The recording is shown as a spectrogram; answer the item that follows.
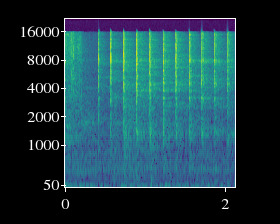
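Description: A wire whisk beating thickened pastry cream in a stainless steel saucepan. Its wires click against the pan in a fast, even rhythm, about six or seven strokes a second.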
